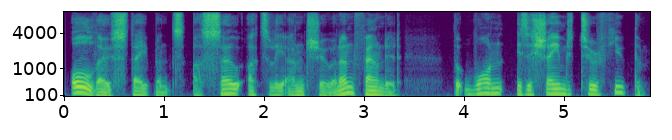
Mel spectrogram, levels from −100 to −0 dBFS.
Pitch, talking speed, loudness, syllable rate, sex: 110 Hz, 165 wpm, -19 LUFS, 6.1 syllables/s, male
